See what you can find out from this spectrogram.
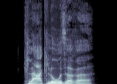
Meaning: inflection of klaglos: 1. strong/mixed nominative/accusative feminine singular comparative degree 2. strong nominative/accusative plural comparative degree
- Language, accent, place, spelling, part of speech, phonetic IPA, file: German, Germany, Berlin, klaglosere, adjective, [ˈklaːkloːzəʁə], De-klaglosere.ogg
